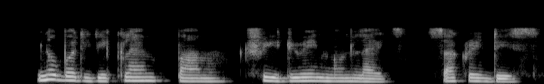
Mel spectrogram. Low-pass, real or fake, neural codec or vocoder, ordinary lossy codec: 5.4 kHz; fake; codec, 16 kHz, 4.8 kbps, FACodec; none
